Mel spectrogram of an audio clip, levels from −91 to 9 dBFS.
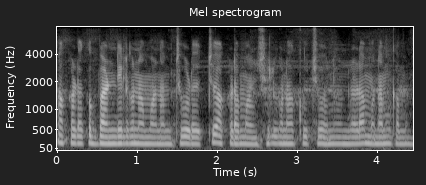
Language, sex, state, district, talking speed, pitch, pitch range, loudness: Telugu, female, Andhra Pradesh, Chittoor, 175 wpm, 165 Hz, 160-170 Hz, -23 LUFS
